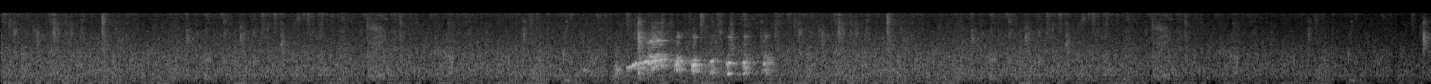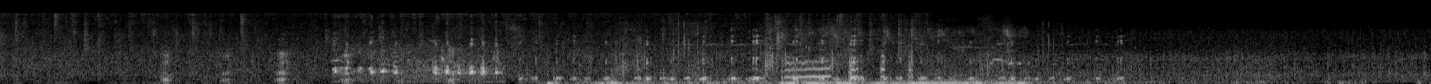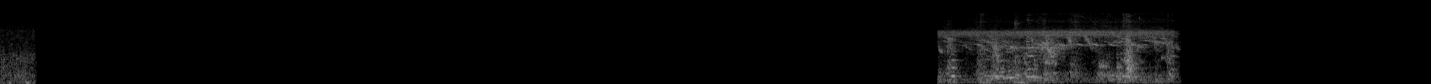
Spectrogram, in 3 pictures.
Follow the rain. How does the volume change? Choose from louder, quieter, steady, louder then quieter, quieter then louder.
quieter.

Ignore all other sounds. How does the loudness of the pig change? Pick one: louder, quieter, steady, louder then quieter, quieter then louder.
louder then quieter.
